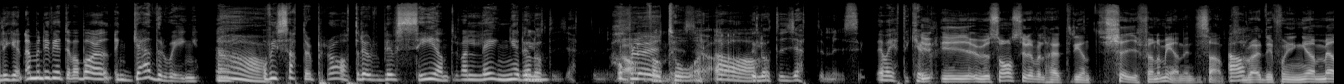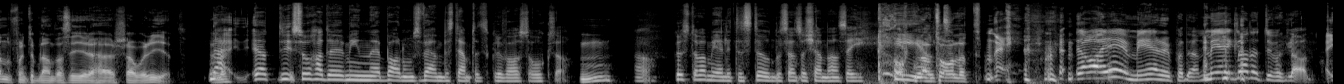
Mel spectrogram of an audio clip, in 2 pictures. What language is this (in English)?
Swedish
